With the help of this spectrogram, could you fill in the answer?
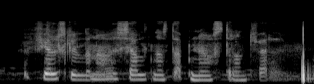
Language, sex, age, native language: Icelandic, female, 13, Icelandic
